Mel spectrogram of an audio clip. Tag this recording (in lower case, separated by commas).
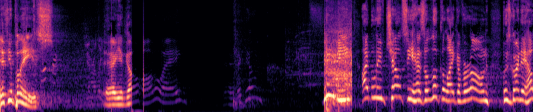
speech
